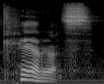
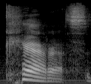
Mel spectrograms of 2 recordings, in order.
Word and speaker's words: charis: The first one looks like charis, but it's pronounced charis. Charis. It's a very hard K.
